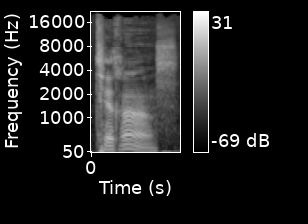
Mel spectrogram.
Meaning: 1. genitive singular of Terrain 2. plural of Terrain
- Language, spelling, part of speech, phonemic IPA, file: German, Terrains, noun, /tɛˈʁɛ̃ːs/, De-Terrains.ogg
